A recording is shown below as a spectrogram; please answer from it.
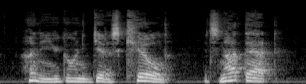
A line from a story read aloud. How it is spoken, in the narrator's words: Gasping, Liz replied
